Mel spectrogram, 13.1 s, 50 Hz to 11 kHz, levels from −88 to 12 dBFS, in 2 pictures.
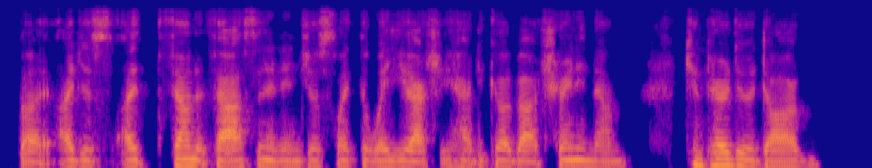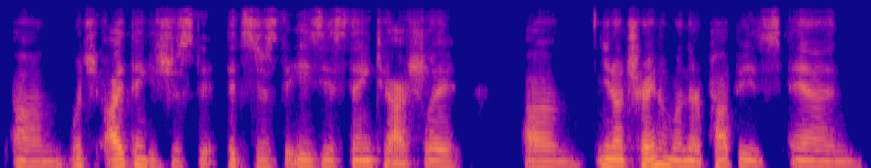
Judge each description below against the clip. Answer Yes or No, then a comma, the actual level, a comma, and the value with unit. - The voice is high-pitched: No, low, 110 Hz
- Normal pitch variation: No, narrow, 1.8 semitones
